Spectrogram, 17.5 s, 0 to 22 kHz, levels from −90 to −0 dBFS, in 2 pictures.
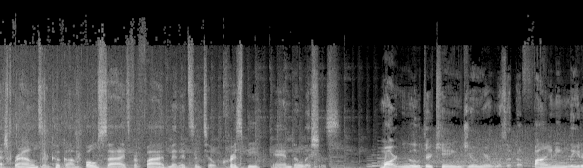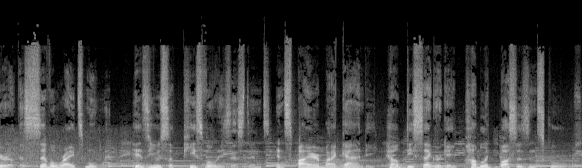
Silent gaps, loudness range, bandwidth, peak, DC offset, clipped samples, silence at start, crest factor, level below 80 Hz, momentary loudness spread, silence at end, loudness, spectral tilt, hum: none; 2 LU; 19 kHz; 0 dBFS; under 0.1%; under 0.1%; 0 s; 18 dB; -50 dBFS; 10 LU; 0 s; -19 LUFS; -5 dB/octave; none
